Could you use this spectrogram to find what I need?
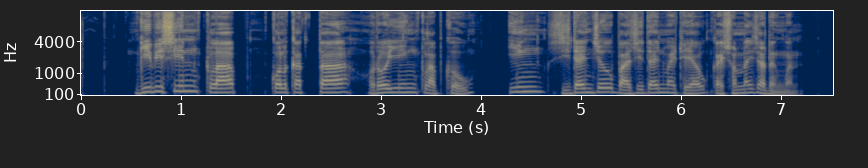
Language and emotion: Bodo, neutral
